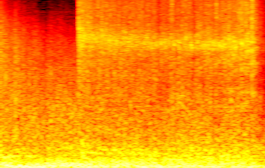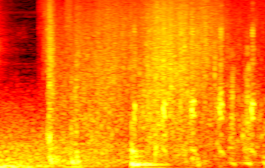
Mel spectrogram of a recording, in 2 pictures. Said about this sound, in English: Now, we do have exclusive audio of the shooting down of the spy balloon. I don't know if any other news outlets have this. Thank you. Hey, let me enhance that for you. Okay. It was, once again, it sounded something like this.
